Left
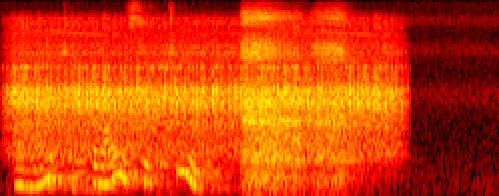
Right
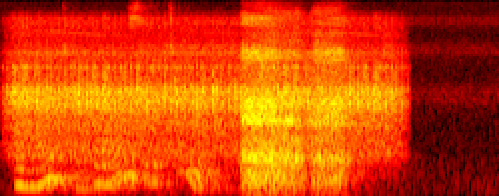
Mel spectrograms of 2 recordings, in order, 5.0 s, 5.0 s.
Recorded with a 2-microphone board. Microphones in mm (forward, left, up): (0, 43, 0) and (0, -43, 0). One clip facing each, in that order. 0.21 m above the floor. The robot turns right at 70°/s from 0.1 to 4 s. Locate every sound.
0.1 s a woman speaking: 10° left, 8 m; by 2.1 s 145° left, 8 m
2.4 s breathing: 135° right, 1.8 m; by 3.6 s 55° right, 1.8 m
